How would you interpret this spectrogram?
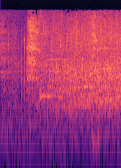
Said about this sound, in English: Thank you, guys. Thank you very much for cheering for me.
